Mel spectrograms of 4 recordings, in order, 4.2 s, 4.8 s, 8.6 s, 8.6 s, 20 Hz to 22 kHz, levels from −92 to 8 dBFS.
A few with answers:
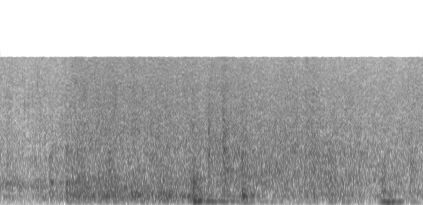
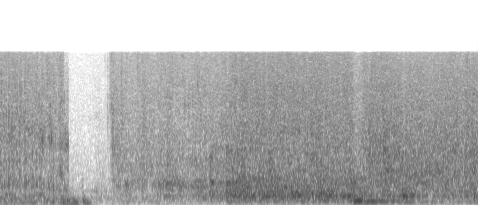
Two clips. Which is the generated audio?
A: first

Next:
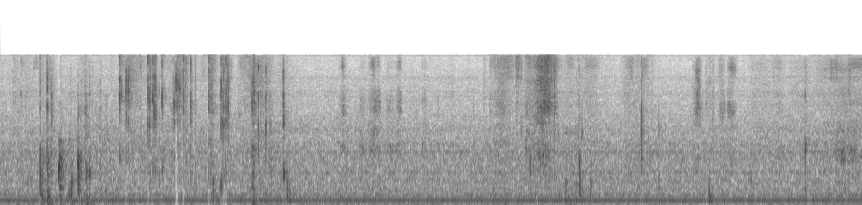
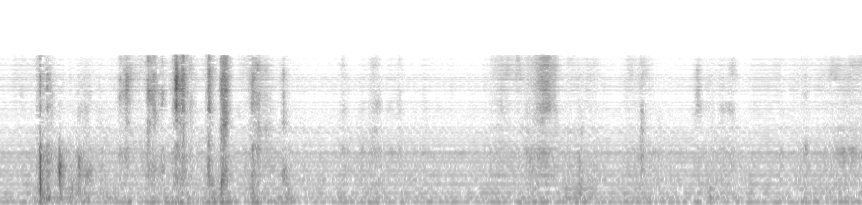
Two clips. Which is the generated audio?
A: second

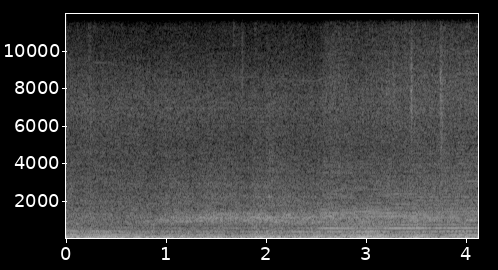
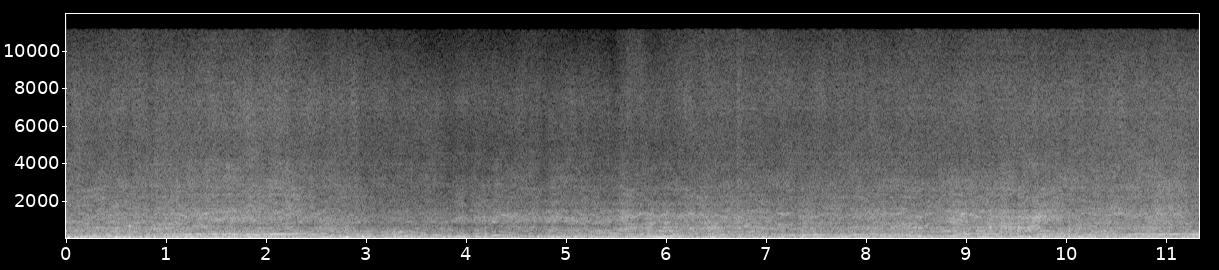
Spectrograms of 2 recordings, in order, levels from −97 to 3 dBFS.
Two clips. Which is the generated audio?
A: second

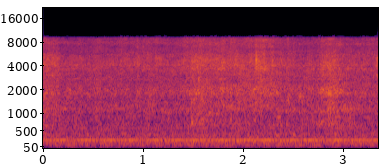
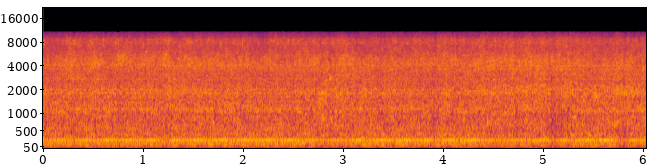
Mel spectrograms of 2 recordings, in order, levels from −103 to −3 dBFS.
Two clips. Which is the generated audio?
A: first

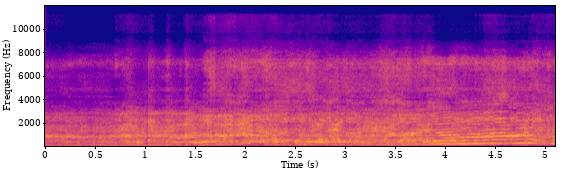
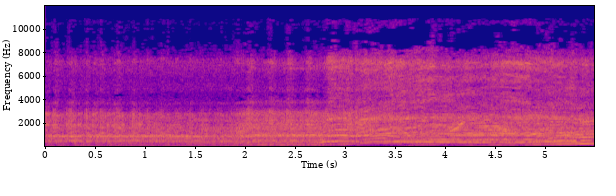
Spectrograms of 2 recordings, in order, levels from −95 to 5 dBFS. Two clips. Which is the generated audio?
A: first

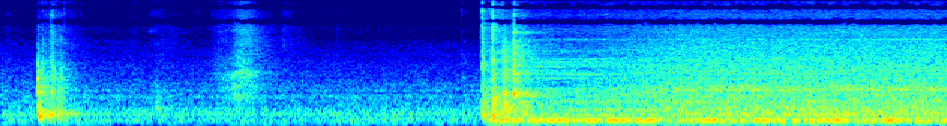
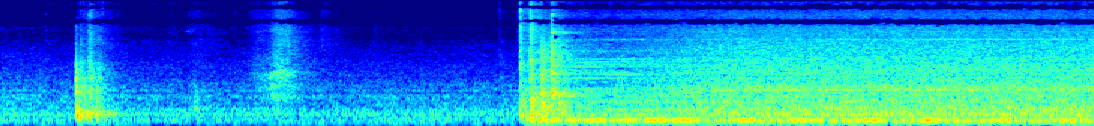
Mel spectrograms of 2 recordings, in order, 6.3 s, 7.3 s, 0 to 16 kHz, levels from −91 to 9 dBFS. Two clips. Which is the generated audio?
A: first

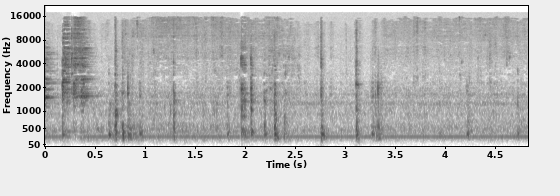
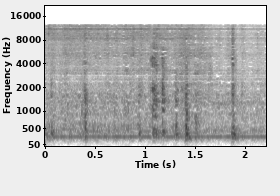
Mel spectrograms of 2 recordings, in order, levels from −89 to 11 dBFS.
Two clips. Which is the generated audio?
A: second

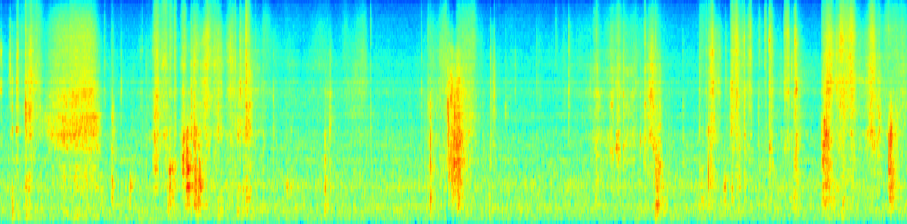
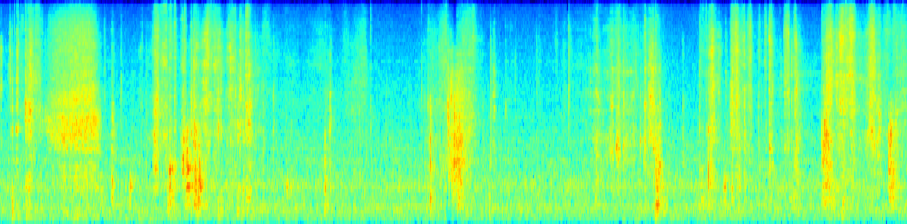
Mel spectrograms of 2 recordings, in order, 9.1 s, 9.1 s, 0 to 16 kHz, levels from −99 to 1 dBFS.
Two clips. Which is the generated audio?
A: first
